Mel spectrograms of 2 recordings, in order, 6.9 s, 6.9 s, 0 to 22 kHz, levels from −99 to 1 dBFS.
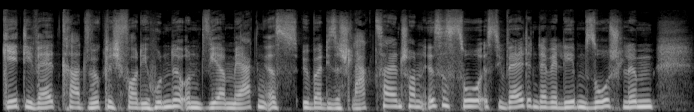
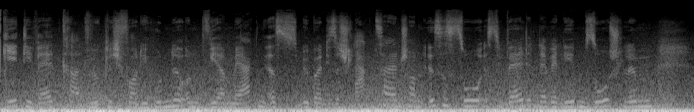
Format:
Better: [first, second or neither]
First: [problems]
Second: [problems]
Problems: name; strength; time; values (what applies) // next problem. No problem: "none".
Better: first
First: none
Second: low rumble; loud; throughout; 1 dB below the speech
